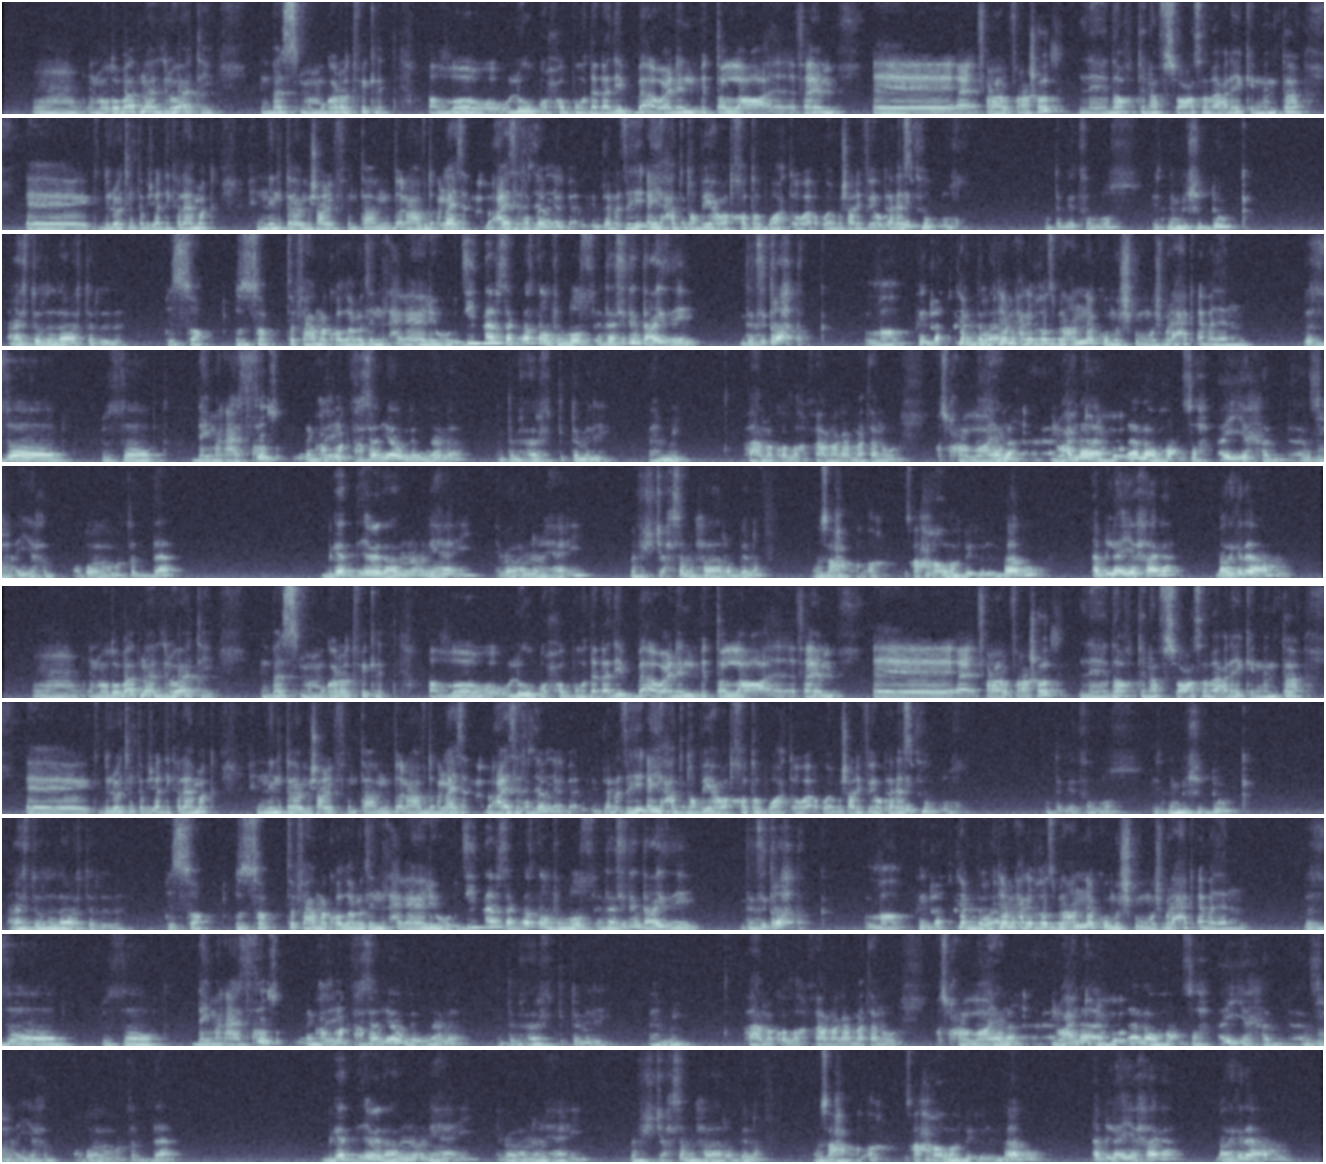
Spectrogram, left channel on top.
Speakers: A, on the left (about 85°); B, on the left (about 20°).
A: مم. الموضوع بقى اتنقل دلوقتي من بس من مجرد فكرة الله وقلوب وحب ودباديب بقى وعينين بتطلع آه، فاهم آه، فر- فراشات لضغط نفسي وعصبي عليك ان انت آه، دلوقتي انت مش قد كلامك ان انت مش عارف انت هنفضل انا
B: بالظبط
A: هفضل انا عايز أبقى-
B: بالظبط
A: عايز
B: حرفيا
A: ابقى
B: بت... انت انت
A: أبقى زي اي
B: انت انت
A: حد طبيعي واتخطب وأت- ومش عارف ايه
B: انت
A: وابقى
B: بقيت
A: رسمي
B: في النص انت بقيت في النص اتنين بيشدوك عايز ترضي ده وعايز ترضي ده
A: بالظبط بالظبط فاهمك والله يا مدلن الحاجه لي
B: نسيت نفسك اصلا في النص انت نسيت انت عايز ايه انت نسيت راحتك
A: والله
B: فين راحتك
A: وبت-
B: انت بقى
A: وبتعمل حاجات غصب عنك ومش ومش مريحاك ابدا
B: بالظبط بالظبط
A: دايما قاعد
B: حسيت
A: في عص-
B: انك
A: اعصابك
B: بقيت
A: تعبان
B: في ساقية ودوامة انت مش عارف انت بتعمل ايه فاهمني
A: فاهمك والله فاهمك عامة و- وسبحان الله
B: فلا
A: يعني الواحد
B: انا
A: طول ما هو
B: انا لو هنصح اي حد انصح
A: مم.
B: اي حد في موضوع العلاقات ده بجد ابعد عنه نهائي ابعد عنه نهائي مفيش احسن من حلال ربنا وانك
A: صح والله صح
B: تدخل
A: والله
B: البيت من بابه قبل اي حاجة بعد كده يا عم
